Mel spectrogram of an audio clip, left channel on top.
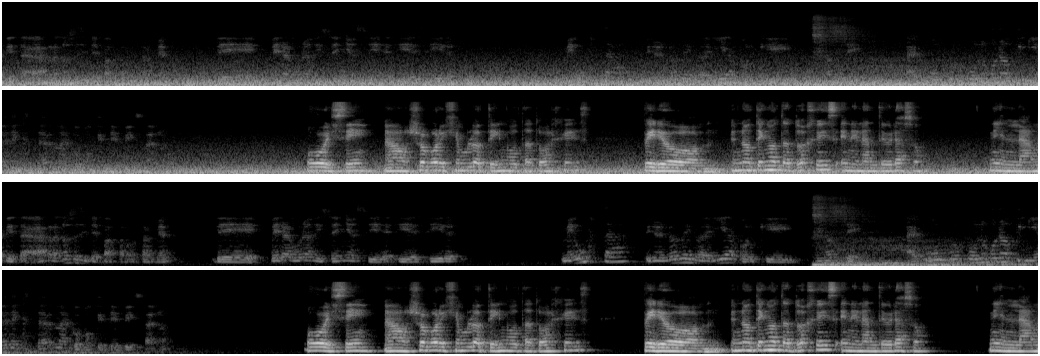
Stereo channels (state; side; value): noise; left; rumble, 3 dB below the sound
